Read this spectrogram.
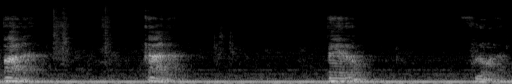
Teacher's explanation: The consonant R, when it's between two vowels, the sound is produced by touching the roof of the mouth with the tip of the tongue.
